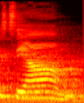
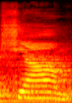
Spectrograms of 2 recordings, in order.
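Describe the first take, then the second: First: "श्याम" opened with s, as "syaam"; incorrect form. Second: "श्याम" with a clear sh, as "shyaam"; correct pronunciation. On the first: Teacher contrasts two spellings for students, incorrect form. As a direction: replace the sh of "श्याम" with a plain s. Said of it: "तो इसे क्या पढ़ेंगे". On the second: Teacher lets students hear the difference, correct pronunciation. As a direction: stretch "श्याम" slowly from a full sh. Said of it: "लग रहा है ना अंतर बोलने में". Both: Shown as a demonstration.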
